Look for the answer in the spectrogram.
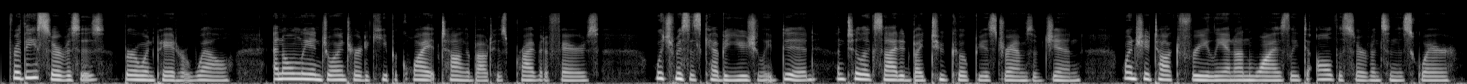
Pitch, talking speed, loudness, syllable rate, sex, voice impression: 205 Hz, 190 wpm, -18 LUFS, 5.7 syllables/s, female, feminine, adult-like, relaxed, slightly powerful, soft, fluent, intellectual, calm, slightly friendly, elegant, slightly sharp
